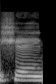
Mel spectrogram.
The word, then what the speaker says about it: Schoen: I'm Shane, and there's no reason that you would ever pronounce my last name correctly Sorry about because it's not the way it's not the way it's spelled.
